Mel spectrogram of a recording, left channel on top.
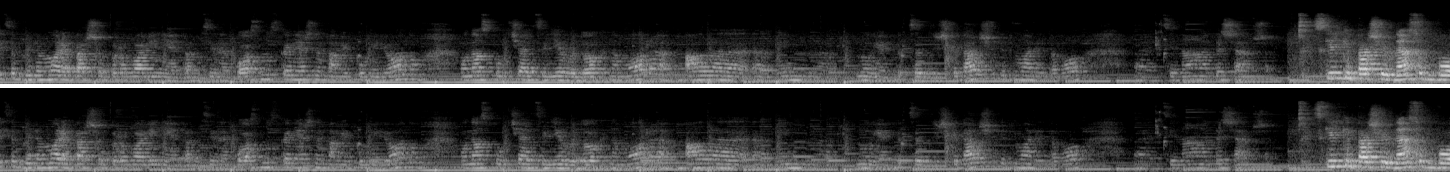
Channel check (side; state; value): both; normal; correlation 0.58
